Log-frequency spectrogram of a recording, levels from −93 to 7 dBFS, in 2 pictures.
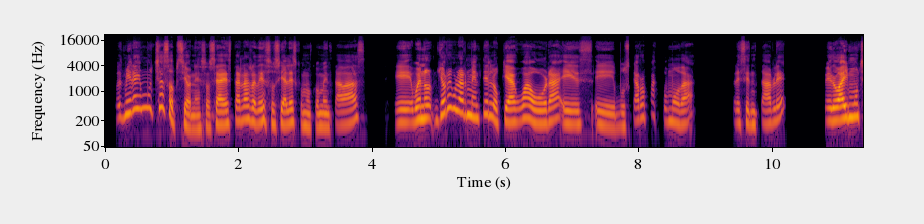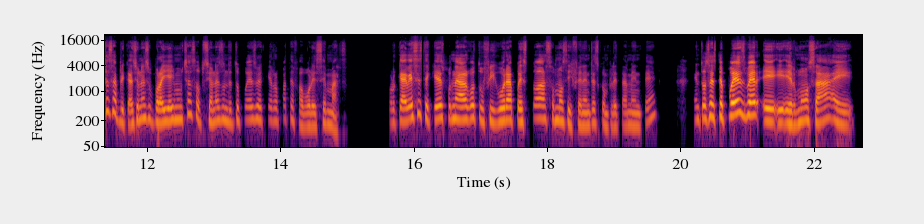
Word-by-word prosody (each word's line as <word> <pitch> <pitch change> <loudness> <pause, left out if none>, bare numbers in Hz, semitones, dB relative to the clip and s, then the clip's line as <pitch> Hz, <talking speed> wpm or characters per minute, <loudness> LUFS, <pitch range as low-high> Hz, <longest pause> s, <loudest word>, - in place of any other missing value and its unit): Pues 235 +1 -11
mira, 300 +7 0
hay 390 - 0
muchas 410 0 -3
opciones, 135 -7 -3
o - - -6
sea, 160 +4 +3
están 195 +4 -3
las 215 0 -1
redes 195 +1 -1
sociales, 175 +1 -3
como 155 -2 -8
comentabas, 160 - -5 0.4
eh, 180 +1 -2
bueno, 220 +3 +2
yo 235 +8 0
regularmente 290 - 0
lo 215 -8 -2
que 195 - +1
hago 185 +4 +3
ahora 195 0 +1
es, 165 -3 -6
eh, 155 -4 -6
buscar 150 +8 -9
ropa 240 +3 -12
cómoda, 185 -3 -5 0.6
presentable, 175 - -6 0.6
pero 200 0 +2
hay 220 +2 +8
muchas 255 +8 -1
aplicaciones, 200 - -3
o, 215 - -10
por 185 - 0
ahí 185 +2 +2
hay 200 +2 0
muchas 225 +5 -6
opciones 195 0 -6
donde 195 -4 -7
tú 205 +4 -9
puedes 210 +2 -9
ver 210 -3 -6
qué 205 - -15
ropa 195 +2 -15
te 210 - -13
favorece 150 0 -7
más. 160 -3 -9 0.6
Porque 180 +1 -3
a - - +8
veces 230 +8 +2
te 225 -4 -3
quieres 225 +4 +3
poner 220 -1 +2
algo 215 +2 +5
tu 210 -4 -8
figura, 195 +3 +3
pues, 185 -2 -3
todas 225 -1 -1
somos 200 -3 -5
diferentes 160 +1 -7
completamente. 155 - -10 0.5
Entonces 225 +3 +1
te 245 - +4
puedes 270 +4 +9
ver, 270 0 +9
he 195 -1 +6 0.2
he - - +3
hermosa, 195 +4 +1
e 165 -4 -3
195 Hz, 180 wpm, -21 LUFS, 170-225 Hz, 0.6 s, puedes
